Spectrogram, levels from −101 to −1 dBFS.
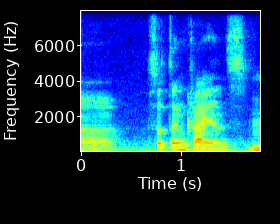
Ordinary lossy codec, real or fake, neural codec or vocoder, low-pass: none; real; none; none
